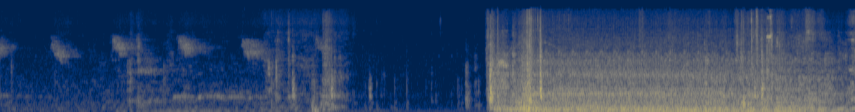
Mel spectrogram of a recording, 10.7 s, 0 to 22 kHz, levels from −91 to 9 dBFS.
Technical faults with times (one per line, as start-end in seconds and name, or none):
0.00-10.70 noise suppressor applied to music or sounds
0.06-2.17 sound cut by the noise suppressor
2.48-3.89 sound cut by the noise suppressor
4.26-6.08 sound cut by the noise suppressor
10.35-10.68 sound cut by the noise suppressor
